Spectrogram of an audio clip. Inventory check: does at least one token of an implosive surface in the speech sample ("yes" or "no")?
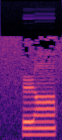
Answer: no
